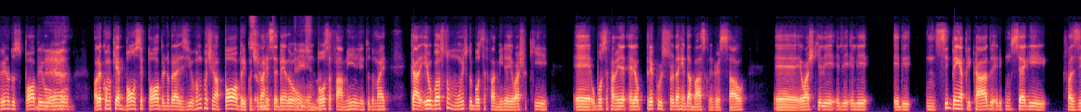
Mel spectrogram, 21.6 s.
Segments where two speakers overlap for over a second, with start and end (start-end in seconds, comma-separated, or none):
5.0-6.5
